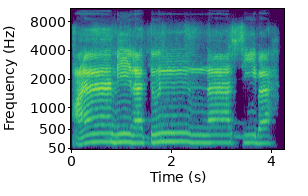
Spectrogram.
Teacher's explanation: Hati-hati nasi, tebalkan ya sa-nya. Jangan nasiyah.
